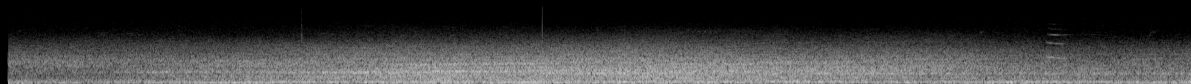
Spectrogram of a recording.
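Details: A steady low rumble of a passing vehicle or distant aircraft fills the recording, with no animal voices heard.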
